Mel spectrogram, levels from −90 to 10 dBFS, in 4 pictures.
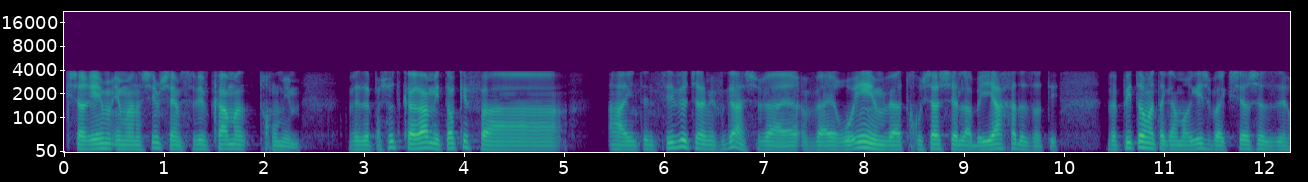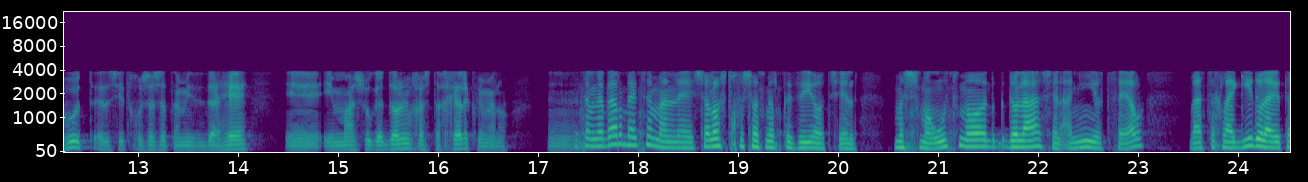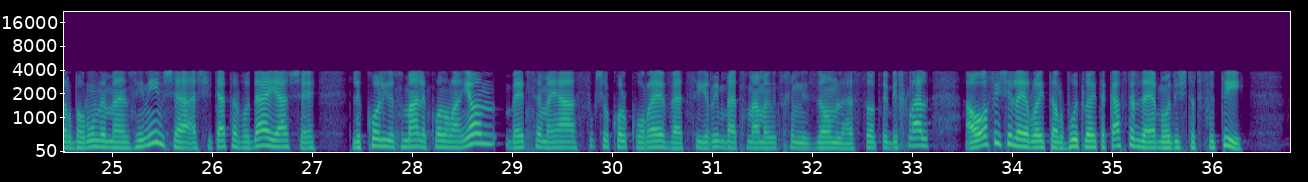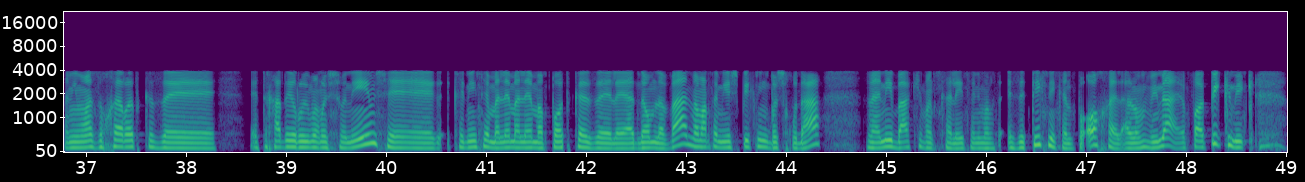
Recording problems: high frequencies cut off; severe; nothing above 4 kHz

